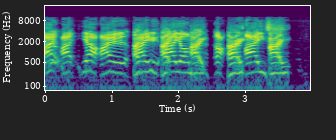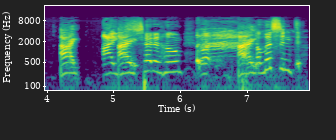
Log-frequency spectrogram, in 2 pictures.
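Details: Adult man who stutters, a trivia contestant; stuttering.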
